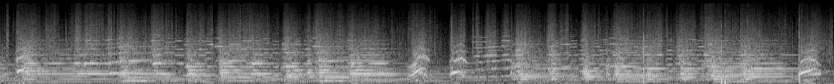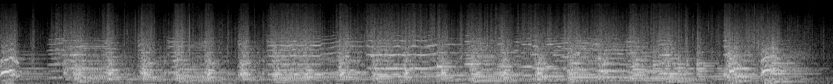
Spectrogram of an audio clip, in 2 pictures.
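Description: A quartet of accordions plays a lively waltz in steady three-beat time, with full sustained chords and a bouncy rhythm, loud, no singing.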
